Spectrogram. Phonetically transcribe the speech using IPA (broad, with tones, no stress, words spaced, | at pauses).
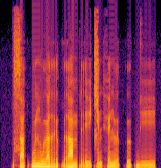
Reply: sa˨˩t̚ pu˥˩n wɯ˥˩a̯rɯ˥˩k̚raː˥˩m priː˩˦ t͡ɕe˩˦nhe˥˩nlɯ˨˩k̚ ʔɯː˥˩k̚biː˦˥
